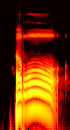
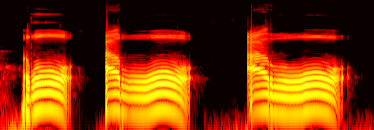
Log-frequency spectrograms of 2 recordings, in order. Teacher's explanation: Jadi yang nempelnya adalah bagian punggung lidah, ujung lidahnya dia nggak nempel. Makanya ada celah kecil di sini. · Huruf ro itu dilafalkan dari bagian ujung lidah, namun bukan ujungnya banget, tapi di bagian punggung lidah di sini. Nah, di sini dan di sini.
